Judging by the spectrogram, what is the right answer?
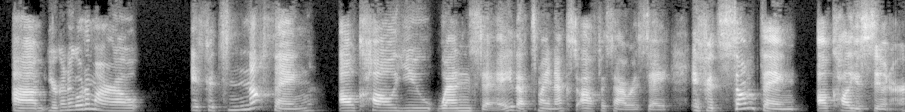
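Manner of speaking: plain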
